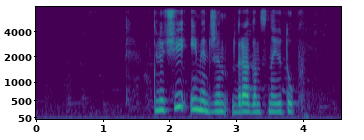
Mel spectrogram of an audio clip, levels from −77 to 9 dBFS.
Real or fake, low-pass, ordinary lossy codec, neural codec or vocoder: real; 7.2 kHz; none; none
